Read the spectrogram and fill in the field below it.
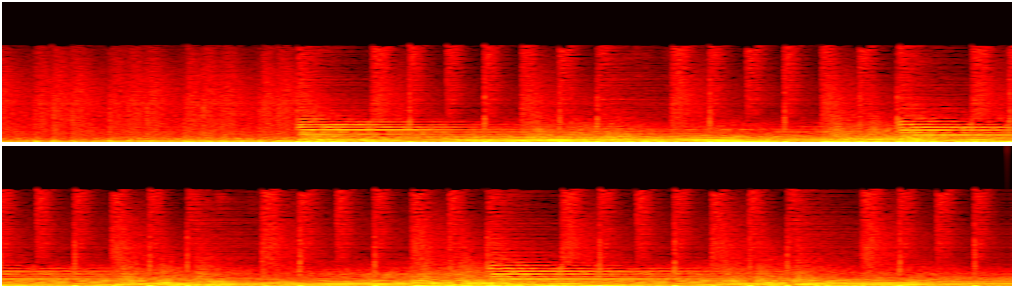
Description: Tunnel Theme Battle; A Timely Intervention

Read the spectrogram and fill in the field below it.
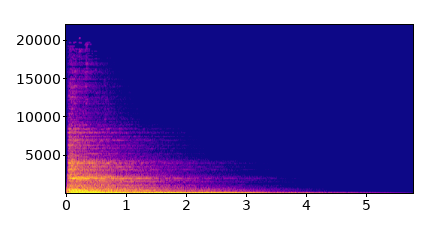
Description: swap level; the madness of little emma

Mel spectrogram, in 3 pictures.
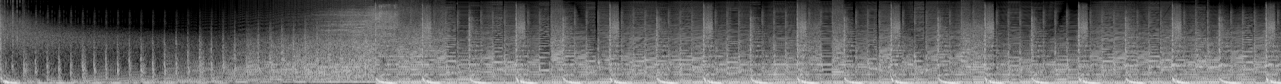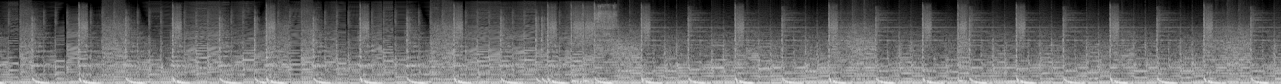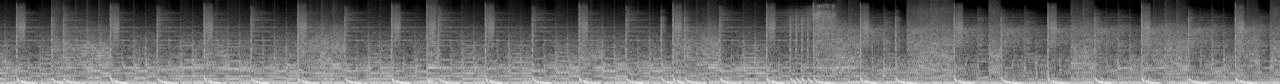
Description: Boss Phase 2; Level 3 Boss Phase 1; Hell is Other Demons

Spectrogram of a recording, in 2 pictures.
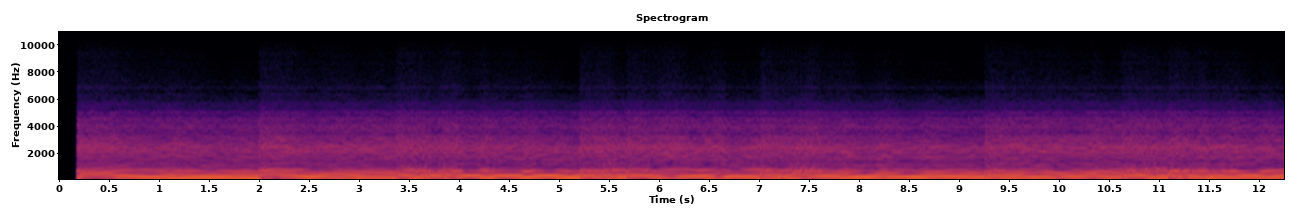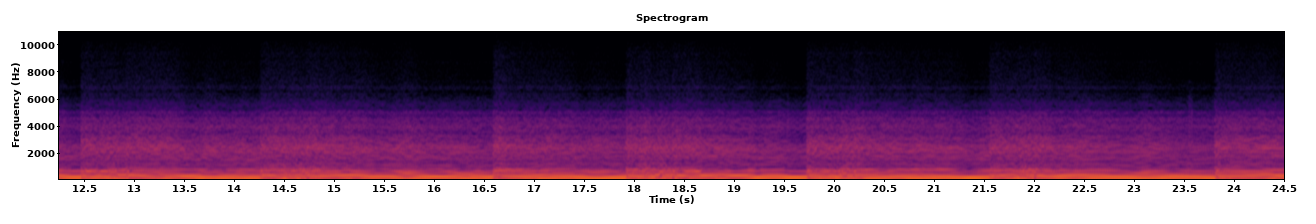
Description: Guitar Dub

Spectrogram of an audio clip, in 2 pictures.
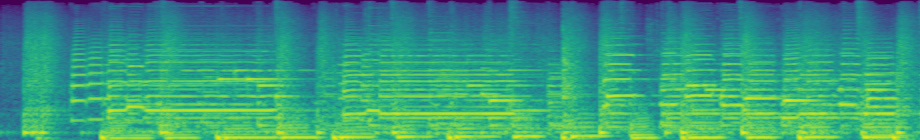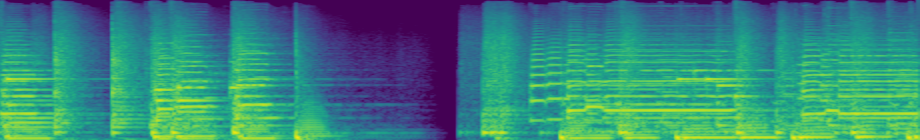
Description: Diner Complete; the princess and the frog; Frog Music

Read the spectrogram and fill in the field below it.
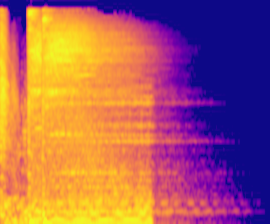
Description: Music Menu event

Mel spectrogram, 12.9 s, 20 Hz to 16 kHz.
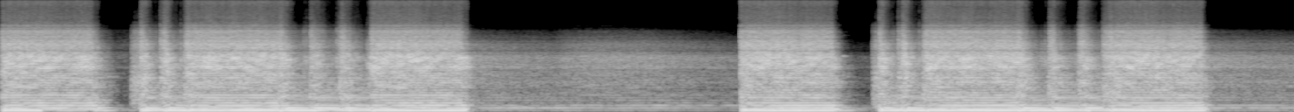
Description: Heavy Riffs; Astro Flame Starfighter; PS4 PS5 Switch Xbox One Xbox Series X/S

